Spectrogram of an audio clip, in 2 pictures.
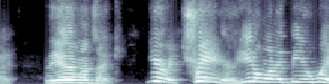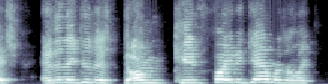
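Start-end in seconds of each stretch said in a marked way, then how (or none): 1.2-2.8 high-pitched mock kid squabble; mock childish accusation. One sister calls the other traitor, mock accusing. Retold kids' quarrel, accusing.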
